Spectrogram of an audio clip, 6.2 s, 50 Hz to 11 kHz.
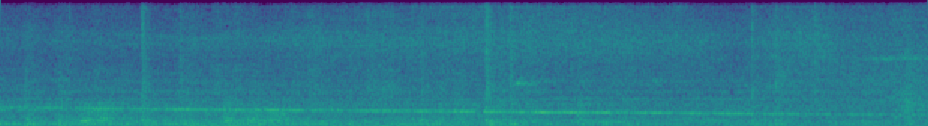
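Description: Cabin running noise of a Nagano Electric Railway 8500-series electric train approaching a station: a steady low rumble from the running gear, with a thin whine that falls slowly in pitch as the train slows.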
